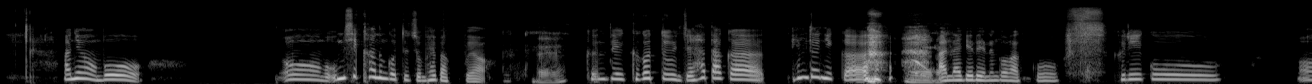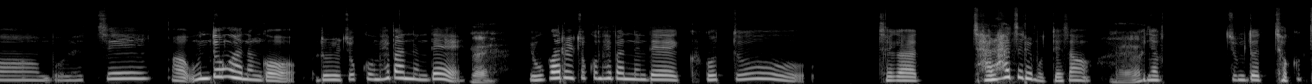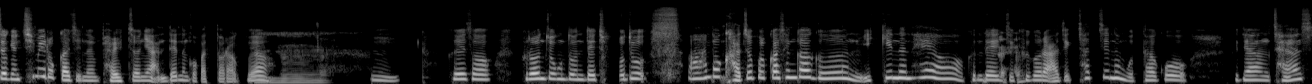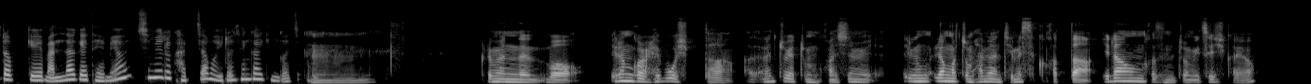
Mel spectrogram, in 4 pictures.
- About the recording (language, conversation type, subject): Korean, unstructured, 취미를 즐기지 않는 사람들에 대해 어떻게 생각하시나요?
- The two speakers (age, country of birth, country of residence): 30-34, South Korea, Portugal; 55-59, South Korea, United States
- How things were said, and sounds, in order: laugh; teeth sucking; other background noise; tapping; teeth sucking; distorted speech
